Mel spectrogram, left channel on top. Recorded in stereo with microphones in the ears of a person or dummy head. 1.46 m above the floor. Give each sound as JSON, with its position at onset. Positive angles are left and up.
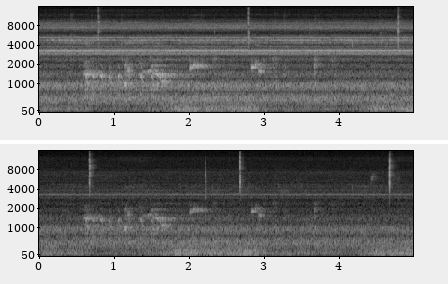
{"t": 0.0, "sound": "an insect", "side_deg": 50}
